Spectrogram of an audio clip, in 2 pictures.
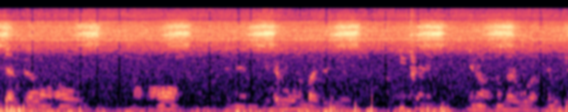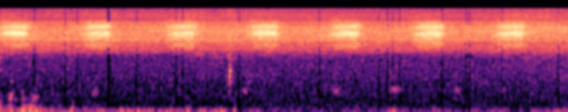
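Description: Insects buzzing in steady high-pitched pulses, about one a second.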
